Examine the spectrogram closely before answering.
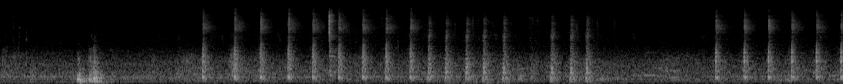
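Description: Quick run of sharp taps, about five a second, for about four seconds, then a shorter run near the end, with a dull thump about a second in.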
